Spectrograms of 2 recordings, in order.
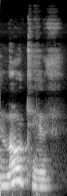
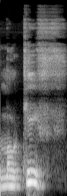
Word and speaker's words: motif: So you see the motive, or a motif, to pronounce it correctly, is that little phrase,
